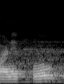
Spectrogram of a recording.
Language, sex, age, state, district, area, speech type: Odia, male, 18-30, Odisha, Subarnapur, urban, spontaneous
